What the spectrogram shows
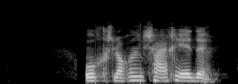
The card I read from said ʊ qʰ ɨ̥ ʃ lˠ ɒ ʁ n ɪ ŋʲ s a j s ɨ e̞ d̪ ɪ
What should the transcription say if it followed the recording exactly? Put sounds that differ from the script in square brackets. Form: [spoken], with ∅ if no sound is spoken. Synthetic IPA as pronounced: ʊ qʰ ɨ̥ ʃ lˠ ɒ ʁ n ɪ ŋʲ [ʃ] a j [χ] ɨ e̞ d̪ ɪ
